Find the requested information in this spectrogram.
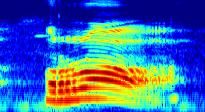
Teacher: র জিহ্বার আগার পিঠ তার বরাবর ওপরে তালের সঙ্গে লাগায় উচ্চারণ হবে র।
